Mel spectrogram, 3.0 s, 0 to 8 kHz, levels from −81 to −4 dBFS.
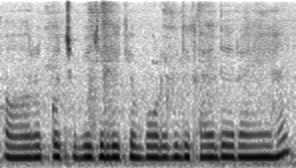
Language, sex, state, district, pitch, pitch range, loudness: Hindi, female, Uttar Pradesh, Saharanpur, 200 Hz, 195-200 Hz, -13 LUFS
